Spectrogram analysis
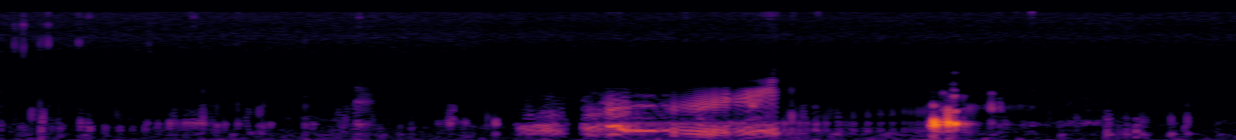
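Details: Woman's belly after a meal of fried rice and duck, recorded unedited with no added sounds: quiet gurgles and squelches, a longer rumbling gurgle and a brief louder pop; normal bowel sounds (borborygmi).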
